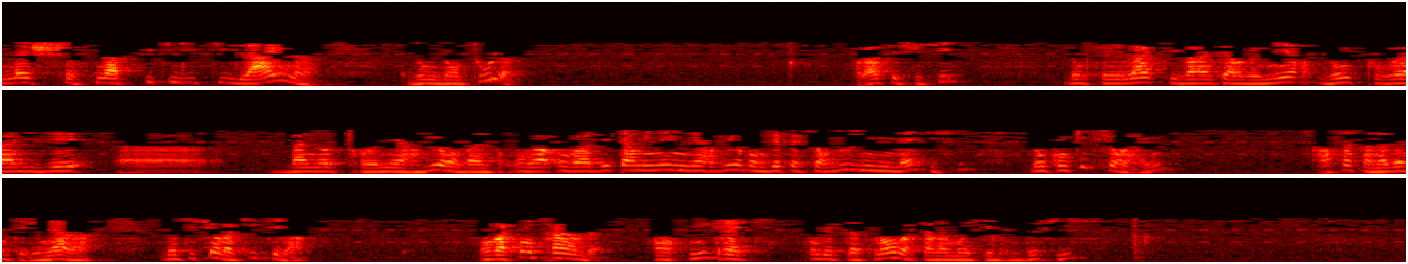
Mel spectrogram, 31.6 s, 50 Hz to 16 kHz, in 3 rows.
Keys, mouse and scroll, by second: 3.3-6.8 drag, 18.4-20.1 drag.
